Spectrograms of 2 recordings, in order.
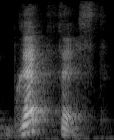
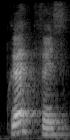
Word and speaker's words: breakfast: the first example where we combine two words break and fast but the pronunciation changes to breakfast are you ready for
